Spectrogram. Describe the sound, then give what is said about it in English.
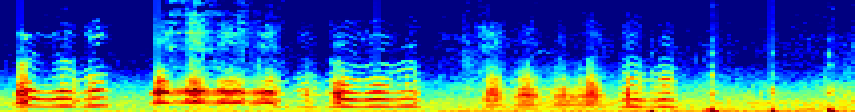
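A voice imitating an American flamingo gives a rapid series of nasal, goose-like honks, fairly loud, then a few short low chirps at the end. No talking. “The American flamingo.”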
